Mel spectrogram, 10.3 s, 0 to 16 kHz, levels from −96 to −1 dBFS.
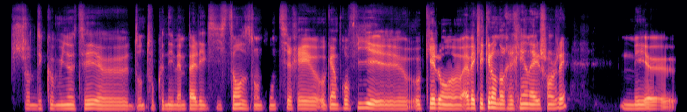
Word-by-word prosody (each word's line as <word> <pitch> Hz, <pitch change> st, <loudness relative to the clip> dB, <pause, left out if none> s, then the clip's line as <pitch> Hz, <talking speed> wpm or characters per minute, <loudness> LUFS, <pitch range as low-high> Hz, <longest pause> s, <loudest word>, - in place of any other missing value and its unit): sur 130 Hz, -1 st, -8 dB
des 120 Hz, +1 st, -8 dB
communautés, 125 Hz, +1 st, -2 dB
heu, 115 Hz, -1 st, -3 dB
dont 115 Hz, +1 st, -8 dB
on 115 Hz, -, -10 dB
connait 120 Hz, +1 st, -6 dB
même 120 Hz, +1 st, -3 dB
pas 120 Hz, 0 st, +4 dB
l'existence, 125 Hz, +1 st, -3 dB
dont 120 Hz, -, -6 dB
on 120 Hz, 0 st, -7 dB
tirerait 125 Hz, -1 st, +1 dB
aucun 125 Hz, +2 st, -1 dB
profit 145 Hz, +4 st, -1 dB
et 120 Hz, -2 st, +2 dB
auquel 130 Hz, +4 st, +2 dB
on 125 Hz, -1 st, +1 dB
avec 140 Hz, +3 st, +4 dB
lesquelles 145 Hz, +3 st, +6 dB
on 155 Hz, -, +6 dB
n'aurait 135 Hz, -1 st, +1 dB
rien 140 Hz, +1 st, +1 dB
à 130 Hz, -, +6 dB
échanger. 130 Hz, +3 st, +1 dB, 0.8 s
Mais 125 Hz, 0 st, -1 dB
heu. 65 Hz, -1 st, -1 dB
125 Hz, 155 wpm, -21 LUFS, 120-130 Hz, 0.8 s, lesquelles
